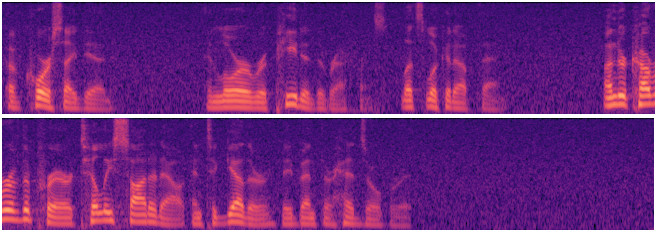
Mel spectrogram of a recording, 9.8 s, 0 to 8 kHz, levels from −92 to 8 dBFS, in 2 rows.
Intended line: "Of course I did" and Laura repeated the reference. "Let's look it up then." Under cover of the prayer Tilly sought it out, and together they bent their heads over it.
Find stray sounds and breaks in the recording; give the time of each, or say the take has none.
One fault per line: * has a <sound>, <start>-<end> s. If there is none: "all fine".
all fine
